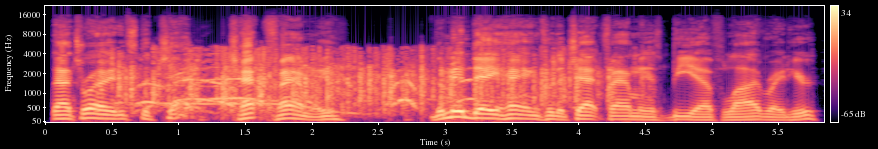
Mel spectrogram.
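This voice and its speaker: A hoarse man hosting a livestream, chatting casually and shouting out viewers' names in an upbeat way. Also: medium pitch, moderate pace, heavy background noise. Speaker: livestream host. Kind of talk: casual chat, reading chat messages.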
